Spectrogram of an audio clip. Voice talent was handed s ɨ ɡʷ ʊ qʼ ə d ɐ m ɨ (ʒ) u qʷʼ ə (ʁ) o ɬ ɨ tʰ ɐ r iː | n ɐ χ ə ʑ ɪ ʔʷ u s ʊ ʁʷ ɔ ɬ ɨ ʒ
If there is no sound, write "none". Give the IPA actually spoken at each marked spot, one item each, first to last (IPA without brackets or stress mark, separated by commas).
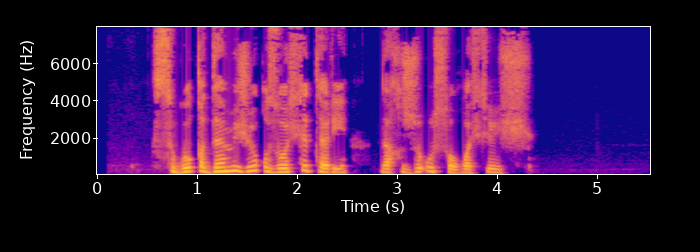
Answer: ʒ, z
